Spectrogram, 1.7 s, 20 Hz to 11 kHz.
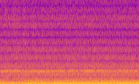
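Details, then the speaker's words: Possibly 2006–2008 Pontiac G6 (complaint: runs rough, check engine lights, antifreeze smell) idling during a scan-tool injector check: steady, even low idle with regular firing and no knock or miss; injector pulse width seemingly good. "like we got good injector pulse width so that's pretty cool"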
